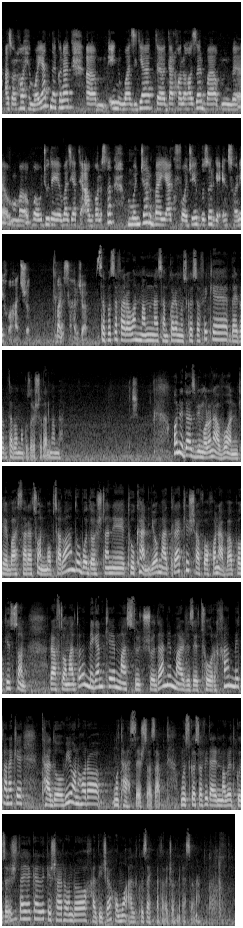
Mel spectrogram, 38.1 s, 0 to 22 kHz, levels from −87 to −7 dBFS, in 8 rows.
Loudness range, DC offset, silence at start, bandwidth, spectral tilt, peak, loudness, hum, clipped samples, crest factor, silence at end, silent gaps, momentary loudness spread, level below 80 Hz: 3 LU; under 0.1%; 0 s; 12.5 kHz; -4.5 dB/octave; -10 dBFS; -29 LUFS; none; under 0.1%; 18 dB; 0 s; none; 9 LU; -56 dBFS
